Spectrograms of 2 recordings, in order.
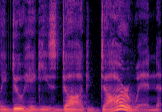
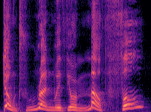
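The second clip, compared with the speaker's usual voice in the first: higher, louder scold; scolding mama; 8 semitones higher, 5 dB louder than usual. Acted. Mama scolding her son for running with food, loud and high. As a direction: warn him as he races by. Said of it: "hollered Mama".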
